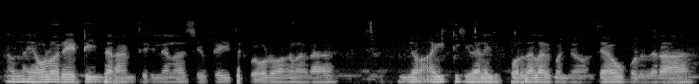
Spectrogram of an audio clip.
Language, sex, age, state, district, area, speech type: Tamil, male, 18-30, Tamil Nadu, Kallakurichi, rural, spontaneous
